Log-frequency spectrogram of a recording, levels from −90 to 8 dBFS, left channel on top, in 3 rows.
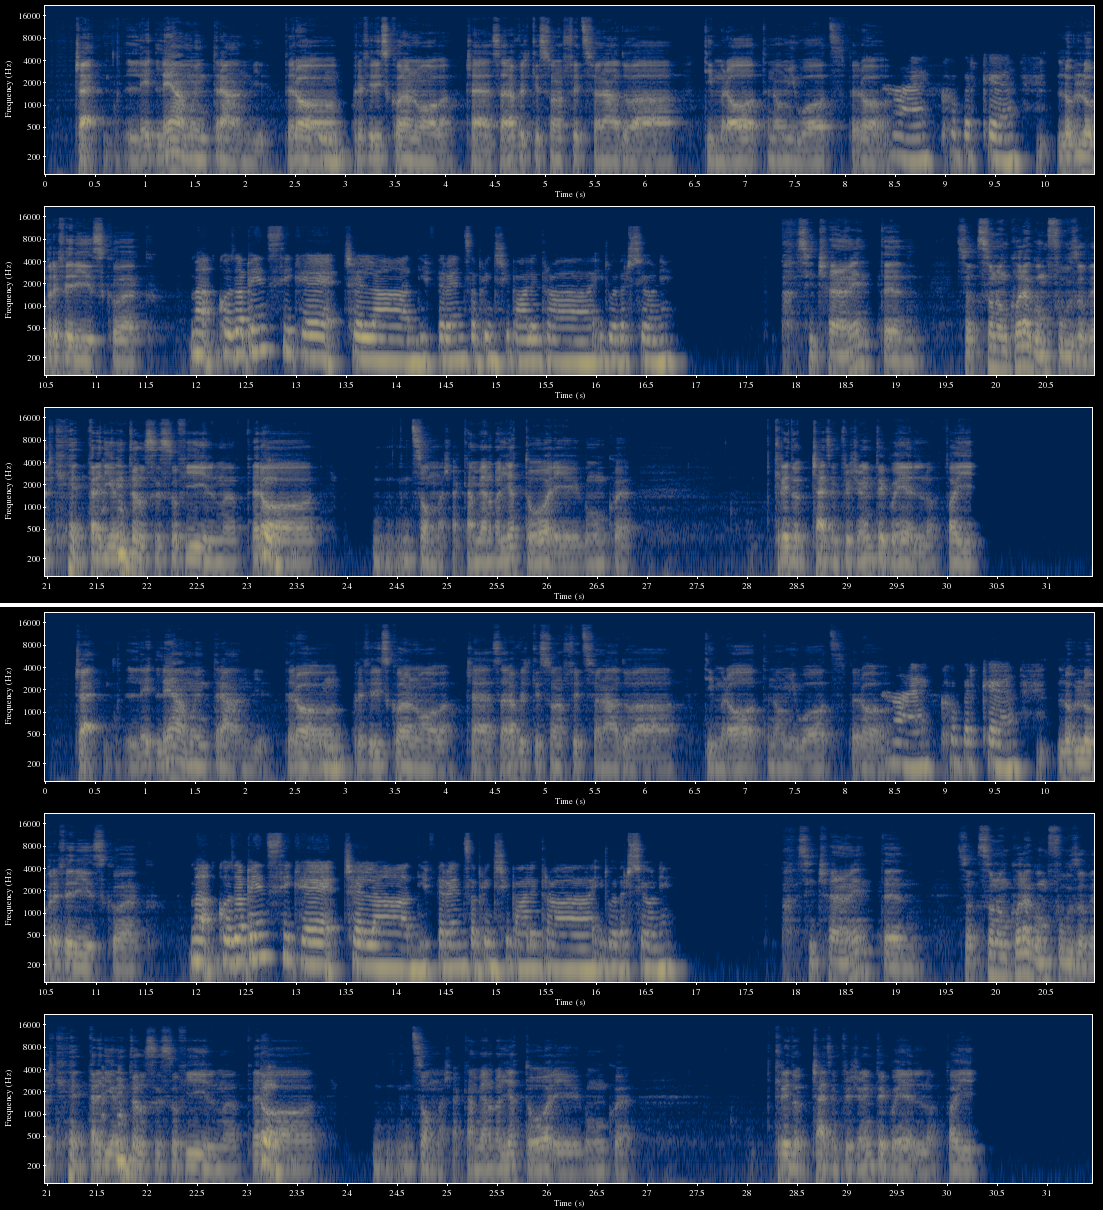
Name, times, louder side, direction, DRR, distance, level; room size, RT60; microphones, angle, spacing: voice 1, 0.3-8.5 10.1-11.6 17.9-19.2 19.6-23.6 24.3-26.9 28.3-30.2, left 3 dB, 30° left, 0.5 m, -34 dB
voice 2, 8.4-10.0 11.9-16.8 21.7-21.9 23.1-23.4, equal, 50° right, 1.2 m, -31 dB
3.0 x 2.1 x 2.5 m
head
